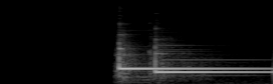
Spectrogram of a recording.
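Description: Two-note 'ding-dong' doorbell chime: a higher note a little under a second in, then a lower note a moment later, both ringing on and slowly fading.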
